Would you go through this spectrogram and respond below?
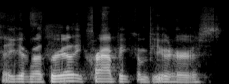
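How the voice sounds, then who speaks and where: A man doing a bragging Slovakian man in a mock accent. The brags come deadpan and goofy, in a gravelly, bright voice. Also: medium pitch, moderate pace. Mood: joking.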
